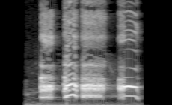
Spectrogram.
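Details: Domestic rooster giving a full crow: a brief first syllable, then two sustained harsh, ringing notes and a closing note that bends downward, heard cleanly against near silence.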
